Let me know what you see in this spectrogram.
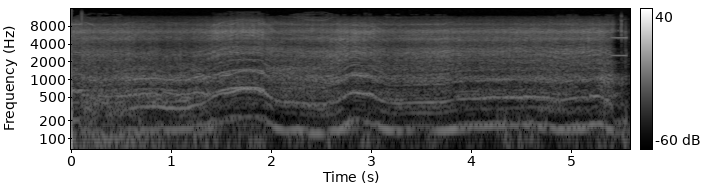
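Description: Car engine running while driving. Its pitch rises and falls twice in the first three seconds, then holds fairly steady.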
